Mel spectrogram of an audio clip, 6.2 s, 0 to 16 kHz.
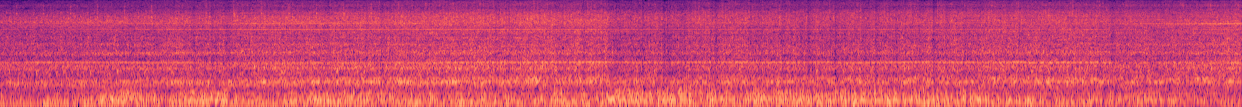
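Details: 1998 Corvette C5 V8 first start after harmonic balancer replacement, engine not run for a while, just started and cold with oil pressure pegged: steady even low rumble, no knocks or ticks; healthy idle.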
